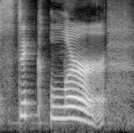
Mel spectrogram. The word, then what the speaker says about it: stickler: Don't forget that L in there, stickler.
